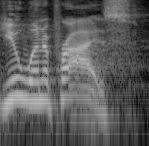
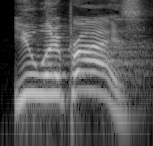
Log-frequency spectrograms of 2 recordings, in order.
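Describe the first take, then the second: First: Said in the usual way. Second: Higher, punched-up teacher's promise; imitated excited class announcement; emphatic promise. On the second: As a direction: dangle the prize with relish.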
